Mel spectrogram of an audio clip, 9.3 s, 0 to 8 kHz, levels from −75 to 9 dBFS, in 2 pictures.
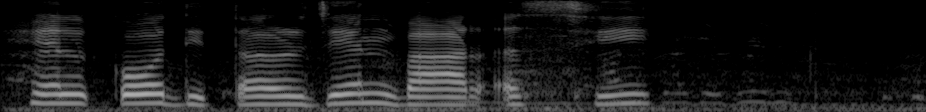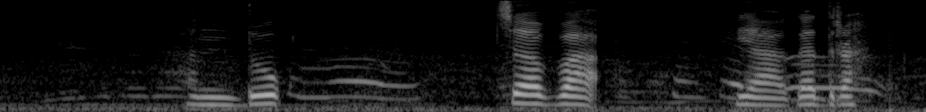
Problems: constant background noise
